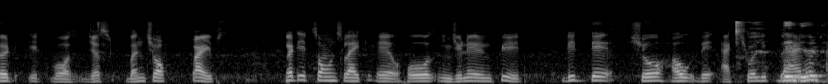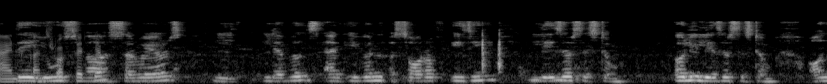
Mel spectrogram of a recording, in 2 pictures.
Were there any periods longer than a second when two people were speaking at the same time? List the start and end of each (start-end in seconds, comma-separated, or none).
7.8-9.4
